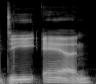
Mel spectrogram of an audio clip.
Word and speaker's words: Deanne: Now, you got to say Deanne. And I will say that That's 2 syllables.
